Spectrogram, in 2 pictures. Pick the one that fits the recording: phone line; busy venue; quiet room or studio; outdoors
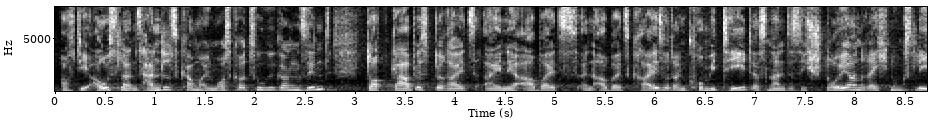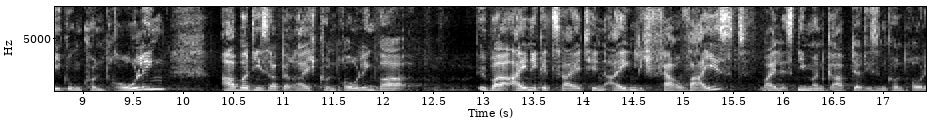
busy venue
